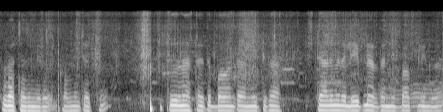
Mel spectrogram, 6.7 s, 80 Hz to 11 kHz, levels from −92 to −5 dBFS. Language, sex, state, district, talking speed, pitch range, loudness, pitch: Telugu, male, Andhra Pradesh, Sri Satya Sai, 125 wpm, 125-135 Hz, -20 LUFS, 130 Hz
